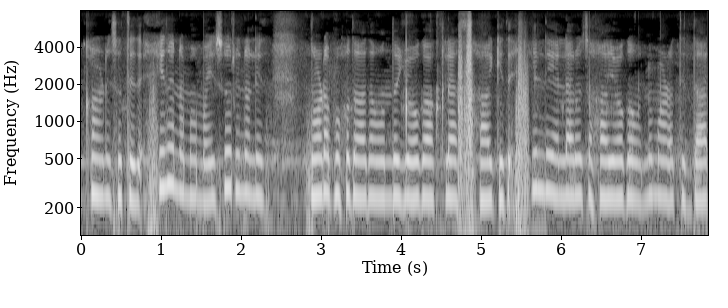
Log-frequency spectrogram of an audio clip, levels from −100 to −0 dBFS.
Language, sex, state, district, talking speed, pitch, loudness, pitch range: Kannada, female, Karnataka, Mysore, 115 wpm, 240 Hz, -20 LUFS, 235-250 Hz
